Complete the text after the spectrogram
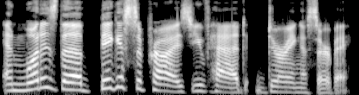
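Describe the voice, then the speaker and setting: Friendly woman co-host with a smooth voice. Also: mid-range voice, very animated, normal speed, fairly bright tone, no echo, clean studio sound. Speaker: podcast co-host. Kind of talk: podcast interview.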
